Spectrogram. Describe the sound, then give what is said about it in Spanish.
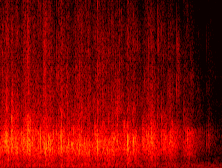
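An audience applauds with steady, dense clapping for about three seconds, then the sound thins and fades out at the end. No one speaks over it. “Dar un aplauso, Señor.”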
